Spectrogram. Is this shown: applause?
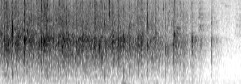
yes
